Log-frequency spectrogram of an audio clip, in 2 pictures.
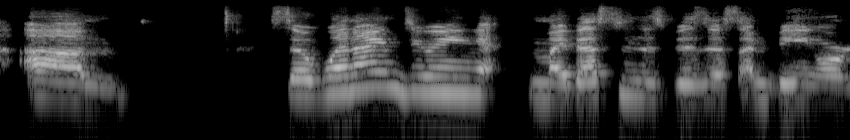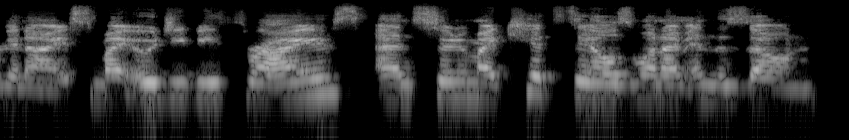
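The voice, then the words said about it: Hoarse, strained voice. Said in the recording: “I was losing my voice already before we started tonight”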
